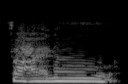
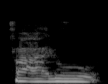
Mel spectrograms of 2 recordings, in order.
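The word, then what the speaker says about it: فعلوا: Fa'alu. The alif is silent. Fa'alu.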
